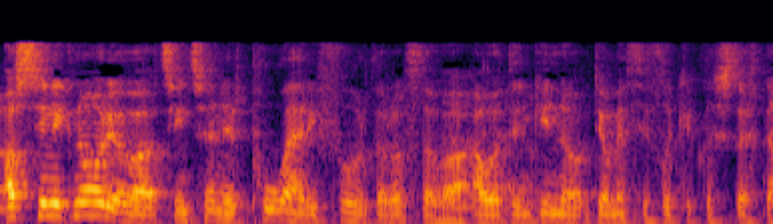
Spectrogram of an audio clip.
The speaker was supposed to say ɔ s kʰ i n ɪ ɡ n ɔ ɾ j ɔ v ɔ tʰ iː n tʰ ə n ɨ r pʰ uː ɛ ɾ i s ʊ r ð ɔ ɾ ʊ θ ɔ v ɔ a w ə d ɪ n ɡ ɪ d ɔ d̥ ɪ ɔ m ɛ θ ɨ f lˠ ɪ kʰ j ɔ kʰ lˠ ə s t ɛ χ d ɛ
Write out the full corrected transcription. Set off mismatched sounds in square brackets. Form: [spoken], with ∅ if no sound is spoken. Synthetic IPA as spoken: ɔ s [tʰ] i n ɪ ɡ n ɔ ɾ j ɔ v ɔ tʰ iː n tʰ ə n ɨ r pʰ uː ɛ ɾ i [f] ʊ r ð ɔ ɾ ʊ θ ɔ v ɔ a w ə d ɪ n ɡ ɪ [n] ɔ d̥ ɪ ɔ m ɛ θ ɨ f lˠ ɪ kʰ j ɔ kʰ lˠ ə s t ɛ χ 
